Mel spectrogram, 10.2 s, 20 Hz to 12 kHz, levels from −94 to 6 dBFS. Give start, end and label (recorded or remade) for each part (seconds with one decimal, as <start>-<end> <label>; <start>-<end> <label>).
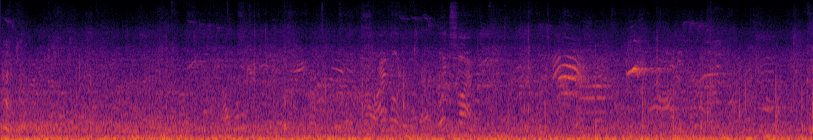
0.0-10.2 recorded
